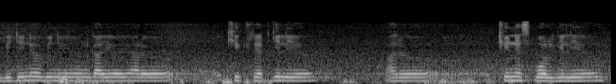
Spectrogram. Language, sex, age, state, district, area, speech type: Bodo, female, 30-45, Assam, Chirang, rural, spontaneous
